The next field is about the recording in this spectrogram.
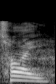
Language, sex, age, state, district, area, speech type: Bengali, male, 18-30, West Bengal, Paschim Medinipur, rural, read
